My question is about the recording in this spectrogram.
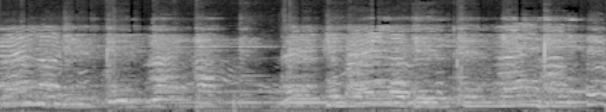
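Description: A crowd of children and young people singing together over music, many voices at once.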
